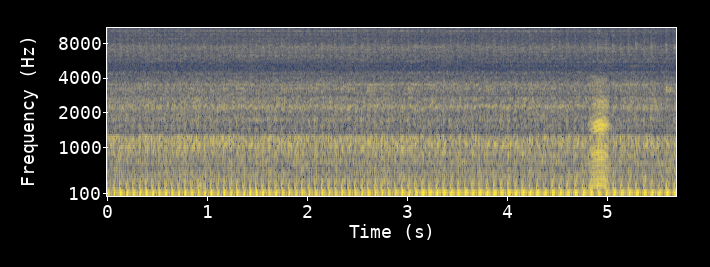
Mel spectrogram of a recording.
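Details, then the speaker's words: Yamaha Jupiter Z after rebuild, carburetor air screw being tightened to find the highest idle: even thumping at about fourteen beats a second, slow and flat; the idle is too low, so the screw is loosened again. "rendah ya kita kendorin lagi cari suara yang paling tinggi"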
